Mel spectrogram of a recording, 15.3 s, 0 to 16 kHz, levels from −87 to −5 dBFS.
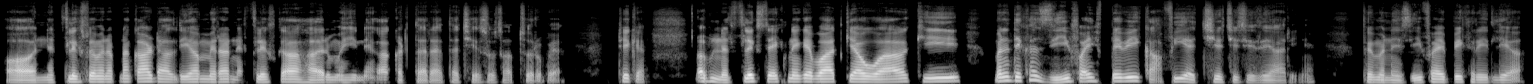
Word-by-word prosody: और 95 -1 +4
नेटफ्लिक्स 100 +5 -1
पे 125 - +4
मैंने 120 0 +2
अपना 125 +2 -3
कार्ड 135 0 +4
डाल 120 -3 +1
दिया 115 +1 +2
मेरा 115 0 +1
नेटफ्लिक्स 110 +1 -3
का 115 0 +5
हर 100 +1 +2
महीने 100 0 -5
का - - 0
कटता - - -4
रहता - - -7
है - - -3
600-700 - - -7
रुपये। - - -8 0.6
ठीक - - -1
है? - - -5 0.6
अब 140 0 +3
नेटफ्लिक्स 130 +4 +2
देखने 130 +1 +2
के 135 0 +5
बाद 125 0 +6
क्या 130 - +4
हुआ 115 -1 +6 0.3
कि 145 +2 +3 0.4
मैंने 160 +2 +4
देखा 170 +4 +1
ज़ी 100 +6 +1
फाइव 145 +2 +2 0.2
पे 150 - +4
भी 155 +2 +4
काफ़ी 135 -1 -3
अच्छी-अच्छी 110 0 -3
चीज़ें 95 -1 -6
आ 85 -1 -5
रही 85 - -15
हैं। - - -17 0.5
फिर 110 - +1
मैंने 95 -2 -2
ज़ी 90 +4 -3
फाइव 115 -2 +2
भी 115 - +3
खरीद 105 -3 -4
लिया 100 0 -3
115 Hz, 190 wpm, -23 LUFS, 100-130 Hz, 0.6 s, बाद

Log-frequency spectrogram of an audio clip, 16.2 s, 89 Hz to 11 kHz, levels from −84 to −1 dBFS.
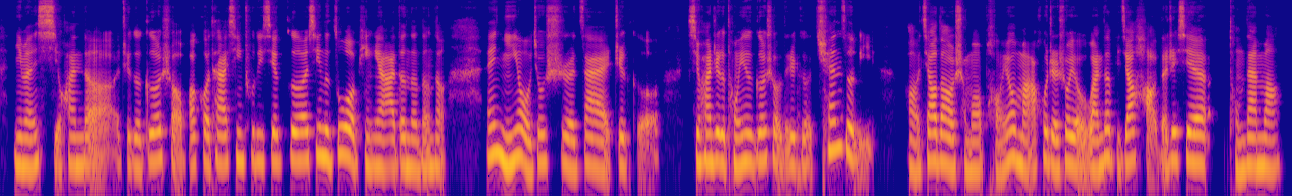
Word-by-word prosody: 你 195 -3 0
们 185 +1 +1
喜 210 - 0
欢 190 -1 -2
的 195 - -2
这 190 - -7
个 185 -1 -3
歌 210 +4 +1
手， - - -3
包 - - -1
括 195 +1 -1
他 190 0 +1
新 205 +2 -2
出 215 - -8
的 210 - -3
一 - - -3
些 205 +1 0
歌、 210 +1 +1
新 235 +2 0
的 225 - +5
作 230 0 +3
品 190 -2 -5
呀 180 -1 +1
等 185 0 0
等 175 -1 -1
等 180 - -2
等。 180 -1 -4 0.5
诶， 240 +2 +2
你 215 -7 +5
有 220 -7 +3
就 200 +5 -2
是 190 -3 -2
在 175 -1 +1
这 190 -1 -1
个 - - -9 0.3
喜 210 - 0
欢 205 0 +3
这 210 - +5
个 200 - +4
同 190 -1 -1
一 200 - +2
个 205 - +1
歌 210 +1 +1
手 215 -1 -2
的 - - -7
这 190 - +1
个 180 0 -5
圈 280 +1 0
子 260 -6 +2
里， 285 +2 -9 0.4
呃， 175 -3 -3
交 210 +3 +3
到 195 -3 +3
什 180 - -3
么 170 0 -2
朋 165 +2 -7
友 225 +2 +2
吗？ 190 -5 +1
或 220 - -2
者 185 -4 +2
说 195 +3 +1
有 185 - +2
玩 175 +1 +2
得 225 +2 +2
比 195 -4 -9
较 205 +1 +3
好 220 - -1
的 - - -3
这 215 +2 +2
些 210 -2 +3 0.2
同 170 -1 -4
担 185 0 +3
吗？ 180 0 0
195 Hz, 270 characters per minute, -21 LUFS, 185-215 Hz, 0.5 s, 的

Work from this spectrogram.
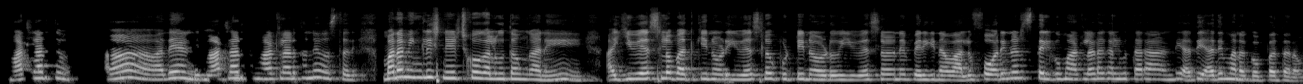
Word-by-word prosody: మాట్లాడుతూ 285 +4 0 0.5
ఆ! - - +4 0.4
అదే 280 +6 +2
అండి. 250 -5 -1
మాట్లాడుతూ 285 +4 +1
మాట్లాడుతూనే 275 +4 0
ఒస్తది. 235 -6 -6 0.3
మనం 335 +5 +8
ఇంగ్లీష్ 325 +1 +3
నేర్చుకోగలుగుతాం 275 -3 +2
గానీ, 210 -1 0 0.5
ఆ - - +2
యూఎస్‌లో 260 +2 +3
బతికినోడు, 245 -1 0
యూఎస్‌లో 225 +3 0
పుట్టినోడు, 230 -4 0
యూఎస్‌లోనే 225 +3 -3
పెరిగిన 215 0 0
వాళ్ళు 195 +2 0
ఫారినర్స్ 260 +5 0
తెలుగు 250 -1 0
మాట్లాడగలుగుతారా 245 0 -2
అండి? 220 +3 -5
అది, 240 +5 -3
అది 255 +4 -1
మన 215 -4 +1
గొప్పతనం. 195 -4 -3
245 Hz, 125 wpm, -22 LUFS, 225-270 Hz, 0.5 s, మనం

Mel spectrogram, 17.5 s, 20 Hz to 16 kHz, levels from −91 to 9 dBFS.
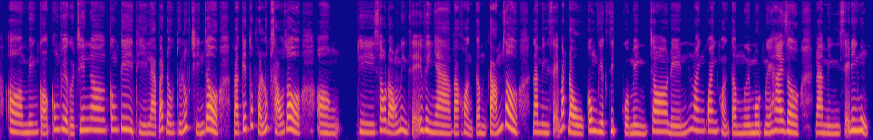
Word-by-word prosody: Ờ, 240 -4 +2
mình 230 +1 -4
có 205 -1 -1
công 305 0 -2
việc 290 -5 +1
ở 200 -1 -5
trên, 290 +1 -1
ơ, 285 -1 0
công 300 -1 -4
ty 310 -3 +2
thì 215 -4 -6
là 205 -2 -1
bắt 300 +8 0
đầu 230 -2 -3
từ 235 - -4
lúc 340 +9 0
9:00 245 - +4 0.3
và 230 - +5
kết 310 +8 -2
thúc 410 -1 -1
vào - - +2
lúc 315 +3 0
6:00. 245 +3 +5 0.3
Ờ, 230 - -1 0.7
thì 230 -3 -3
sau 280 0 +2
đó 220 -3 +2
mình 275 -1 -1
sẽ 285 - -3
về 285 - +3
nhà 220 -3 0
và 205 0 +1
khoảng 205 -5 -4
tầm 210 -1 -4
8:00 380 +10 +5 0.5
là 235 0 +2
mình 220 -2 -4
sẽ - - -7
bắt 365 +2 +1
đầu 210 -4 +3
công 270 0 +4
việc 240 -3 -1
dịch 270 0 0
của 210 -2 -3
mình 205 -1 -4
cho 255 -2 +3
đến 200 -2 -4
loanh 270 +2 -5
quanh 265 -1 -1
khoảng 225 -2 -5
tầm 210 -2 -4
11:00-12:00 225 +3 +1 0.3
là 225 -1 +1
mình 200 -1 -5
sẽ - - -5
đi 280 +1 +4
ngủ, 280 -7 +4
235 Hz, 195 wpm, -22 LUFS, 215-280 Hz, 0.7 s, và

